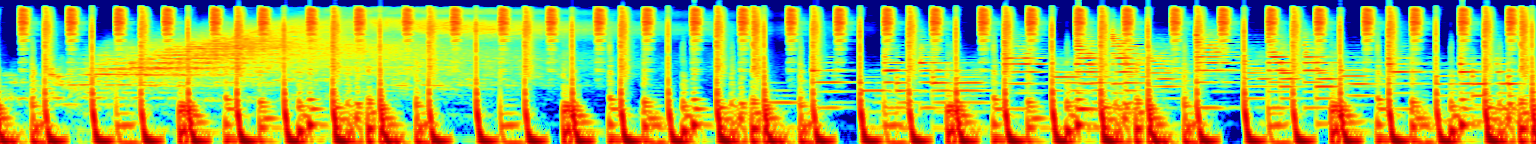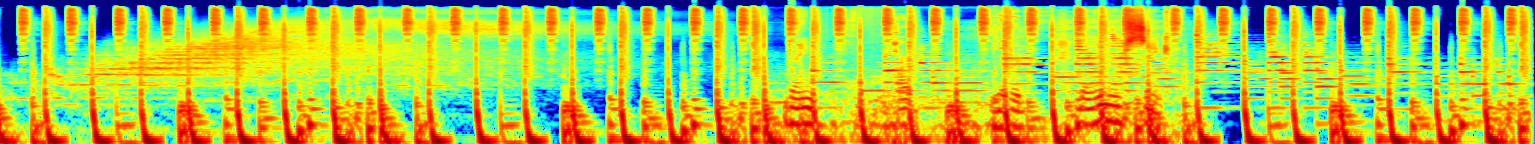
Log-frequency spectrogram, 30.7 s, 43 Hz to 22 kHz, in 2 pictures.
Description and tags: In Your Sink 125bpm 16 Bars
Beat loop with sample. Do you know where your organs are?
Beats, Loops, mixes, samples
